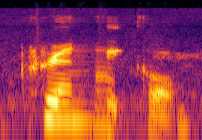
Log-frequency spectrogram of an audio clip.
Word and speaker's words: Krenwinkel: The Lynette Squeaky Fromm, I guess is how you pronounce her last name. It doesn't say how old she is either. Scarlett. Uh-huh. It's Krenwinkel.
